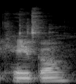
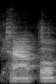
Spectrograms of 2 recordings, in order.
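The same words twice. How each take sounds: First: It is pronounced the American English way. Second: It is pronounced the way other countries say it. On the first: "American English, we say capo" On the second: "Other countries, capo. Capo's the authentic way"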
